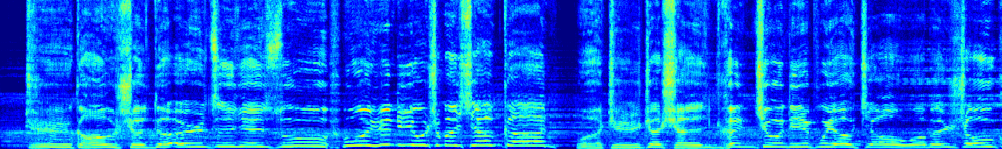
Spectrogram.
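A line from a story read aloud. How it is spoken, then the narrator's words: Loud crying out. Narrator (Chinese): 那人大声呼叫说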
